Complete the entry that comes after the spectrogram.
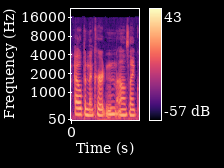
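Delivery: ordinary talk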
